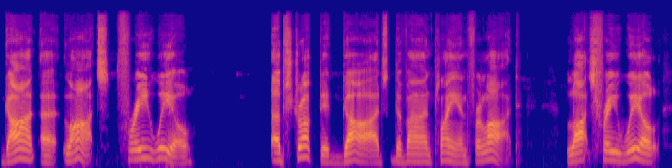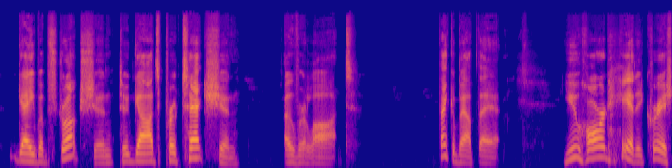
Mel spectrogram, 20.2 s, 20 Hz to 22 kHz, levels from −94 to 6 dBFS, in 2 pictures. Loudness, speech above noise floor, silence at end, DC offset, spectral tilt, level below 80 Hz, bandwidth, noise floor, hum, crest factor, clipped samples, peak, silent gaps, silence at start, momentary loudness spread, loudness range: -26 LUFS; 63 dB; 0 s; under 0.1%; -1.5 dB/octave; -76 dBFS; 17 kHz; -89 dBFS; none; 26 dB; under 0.1%; -2 dBFS; none; 0.05 s; 12 LU; 9 LU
